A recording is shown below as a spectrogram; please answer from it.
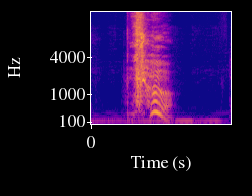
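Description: A single sneeze, close and fairly loud, with a quick drawn-in breath and a falling burst over a faint steady background hum.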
